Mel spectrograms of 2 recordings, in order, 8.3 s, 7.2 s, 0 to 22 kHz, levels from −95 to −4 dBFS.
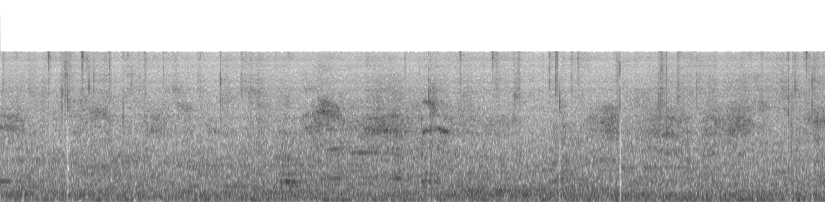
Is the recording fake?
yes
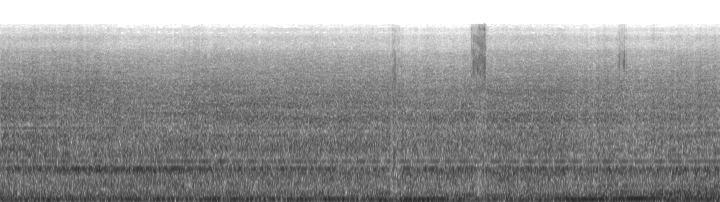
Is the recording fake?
no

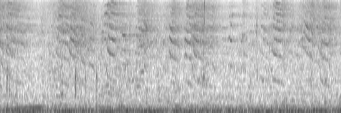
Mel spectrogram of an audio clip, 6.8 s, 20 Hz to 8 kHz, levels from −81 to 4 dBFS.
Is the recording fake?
no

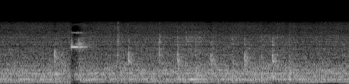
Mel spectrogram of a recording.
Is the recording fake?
yes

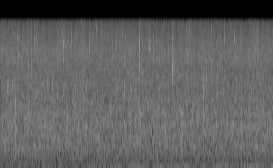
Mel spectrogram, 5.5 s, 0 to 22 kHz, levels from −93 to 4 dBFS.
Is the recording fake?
no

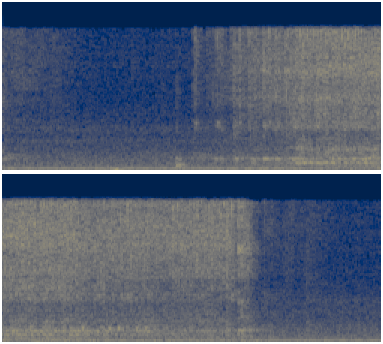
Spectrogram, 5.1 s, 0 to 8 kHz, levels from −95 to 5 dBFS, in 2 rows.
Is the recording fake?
no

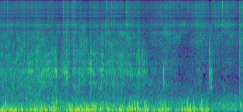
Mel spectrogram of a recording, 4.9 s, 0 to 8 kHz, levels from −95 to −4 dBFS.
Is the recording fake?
yes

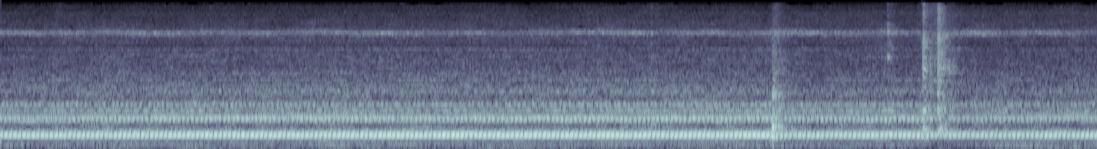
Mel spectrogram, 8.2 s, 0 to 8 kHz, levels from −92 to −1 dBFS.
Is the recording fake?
yes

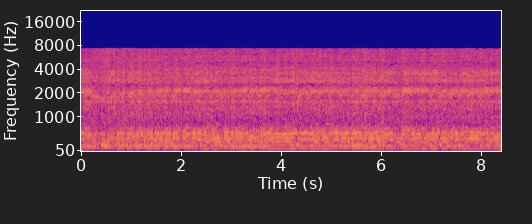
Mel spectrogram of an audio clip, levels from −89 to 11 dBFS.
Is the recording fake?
no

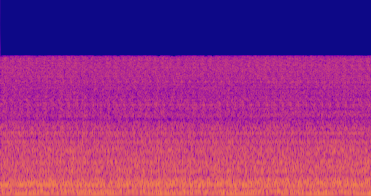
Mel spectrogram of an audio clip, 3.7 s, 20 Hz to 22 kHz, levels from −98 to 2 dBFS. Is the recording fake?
no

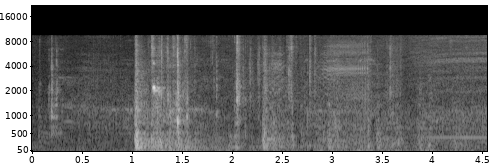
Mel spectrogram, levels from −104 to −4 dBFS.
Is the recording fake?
no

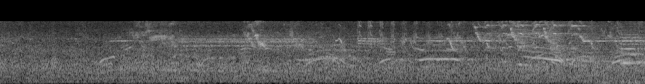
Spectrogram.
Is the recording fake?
no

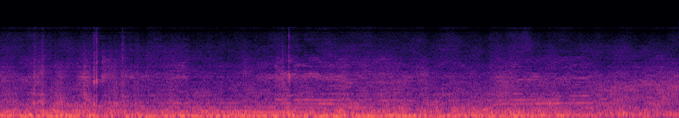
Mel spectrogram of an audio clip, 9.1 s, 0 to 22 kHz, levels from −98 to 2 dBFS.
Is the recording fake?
yes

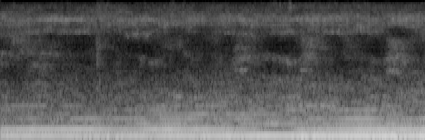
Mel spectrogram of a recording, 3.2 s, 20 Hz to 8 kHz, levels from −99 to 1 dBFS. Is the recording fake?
yes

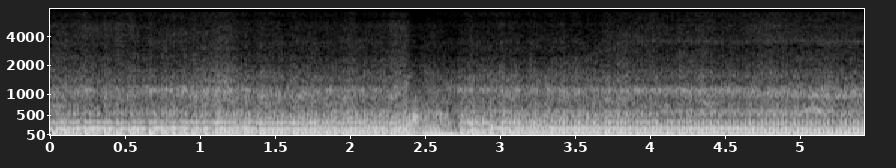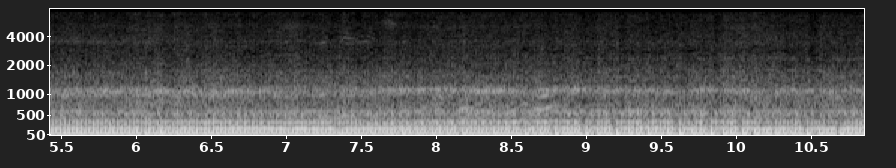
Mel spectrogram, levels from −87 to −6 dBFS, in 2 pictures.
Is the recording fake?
no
